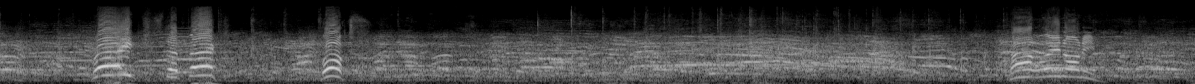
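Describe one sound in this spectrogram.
Spectators shout and cheer loudly in short bursts.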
